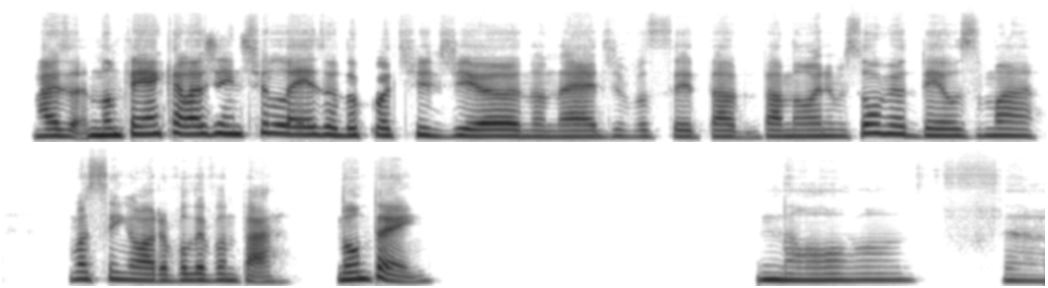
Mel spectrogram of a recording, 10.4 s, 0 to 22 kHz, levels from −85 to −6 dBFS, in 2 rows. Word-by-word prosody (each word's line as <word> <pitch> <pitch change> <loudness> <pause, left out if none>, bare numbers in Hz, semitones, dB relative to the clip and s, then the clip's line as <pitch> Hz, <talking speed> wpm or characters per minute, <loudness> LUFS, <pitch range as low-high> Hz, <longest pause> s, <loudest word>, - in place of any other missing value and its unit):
Mas, 190 +1 +2
eh, 175 - -3
não 205 +1 +4
tem 230 +2 +5
aquela 235 -1 +5
gentileza 235 -3 +2
do 200 +1 +1
cotidiano, 185 -4 +1
né, 170 +1 0
de 175 +2 -11
você 175 0 -7
tá 170 +2 -3
tá 155 +4 -4
no 175 0 -4
ônibus, 180 +1 -5
"Ô 260 0 +3
meu 240 -1 +1
Deus, 190 -1 -2
uma 190 -2 -3 0.4
uma 210 +1 -1
senhora, 185 -4 -1
eu - - -5
vou 180 +2 -3
levantar", 170 -6 -2 0.2
não 200 +3 +4
tem. 150 -5 +2 1.6
Nossa. 185 -1 -6
185 Hz, 155 wpm, -24 LUFS, 175-205 Hz, 1.6 s, tem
